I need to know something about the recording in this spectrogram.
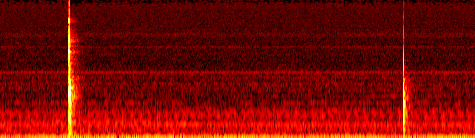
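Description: A game move clicks sharply a few times.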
